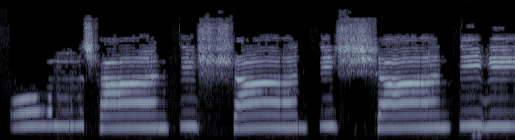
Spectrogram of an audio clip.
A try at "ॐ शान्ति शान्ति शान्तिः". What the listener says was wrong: বলো না, কি ভুল করলেন? সাতে নিচে বললেন, তিতে উপরে বললেন। প্রথম দুটোতে দেখুন, সা উপরে হবে, তি নিচে হবে, তাই তো? তাহলে কি হবে? শান্তি শান্তি শান্তিঃ।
